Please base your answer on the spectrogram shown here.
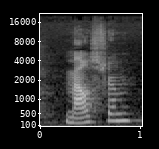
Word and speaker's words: maelstrom: I'm gonna edit this Mal how do you pronounce it Maelstrom m-a-e-l-s-t-r-o-m did you know that's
